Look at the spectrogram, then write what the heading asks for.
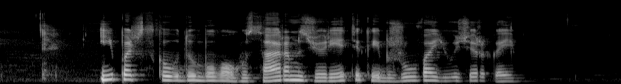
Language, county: Lithuanian, Kaunas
